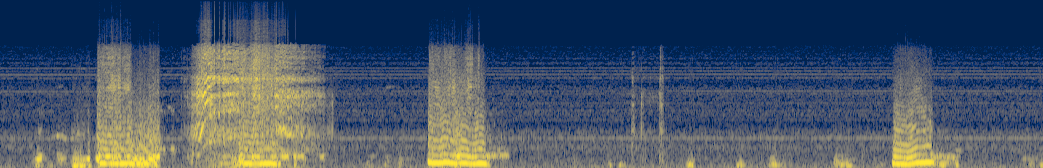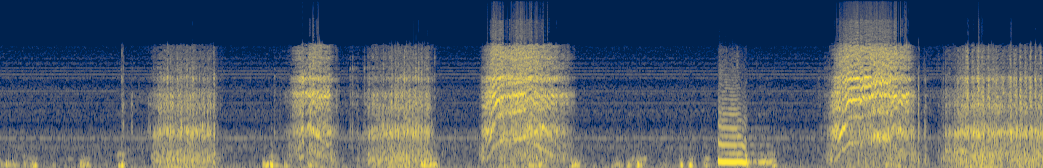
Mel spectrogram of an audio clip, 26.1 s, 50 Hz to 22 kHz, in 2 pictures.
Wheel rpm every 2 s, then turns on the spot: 0, 70, 0, 0, 0, 0, 0, 10, 20, 50, 10, 20, 60.
14-18 24-26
